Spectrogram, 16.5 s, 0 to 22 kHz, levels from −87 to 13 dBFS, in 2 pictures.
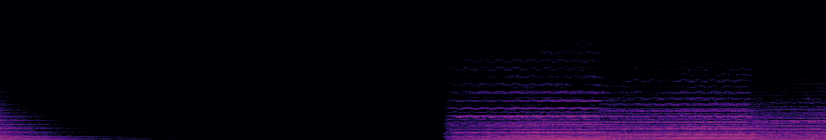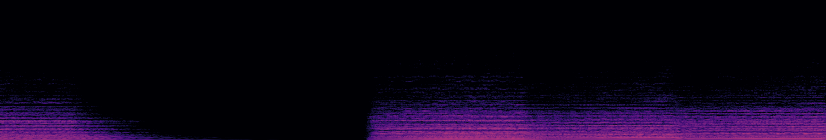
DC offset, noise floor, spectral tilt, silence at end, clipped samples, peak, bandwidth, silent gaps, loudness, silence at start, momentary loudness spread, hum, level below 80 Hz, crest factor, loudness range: under 0.1%; under -90 dBFS; -5.5 dB/octave; 0 s; under 0.1%; -24 dBFS; 13 kHz; none; -38 LUFS; 0 s; 12 LU; none; -78 dBFS; 18 dB; 14 LU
